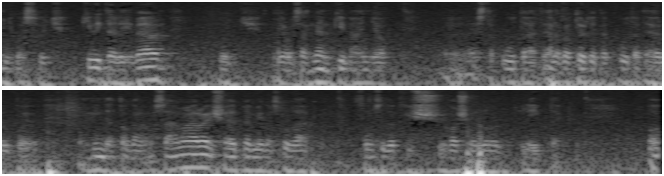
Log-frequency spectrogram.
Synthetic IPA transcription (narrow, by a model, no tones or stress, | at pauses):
mo̞ɲɟukɒst̪ho̞ɟ | kivit̪ɛleːvɛlho̞̰ɟ | mɒɟɒɾo̞rsaːɡnɛmkiːvaːɲːɒ | ɛst̪ɒkoːt̪a̰ːt̪ɛ̰lːɛkɛt̪ørt̪et̪ːɛkoːt̪aːt̪ɛ̰ɾoːpɒ̰jo̰kmind̪ɛnt̪ɒɡaːlːɒ̰msaːmaːɾɒeːʃɛbːɛmeːɡɒslo̞vaːk | so̞mseːd̪o̞kiʃhɒʃo̞nlːoɒnleːpt̪ɛk | ɒ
